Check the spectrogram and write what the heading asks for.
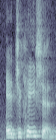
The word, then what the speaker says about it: education: Let's begin with 'education' You start with an 'eh' sound and then it's a 'dj' sound.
